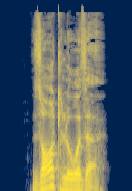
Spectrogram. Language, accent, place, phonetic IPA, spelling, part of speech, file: German, Germany, Berlin, [ˈzɔʁkloːzə], sorglose, adjective, De-sorglose.ogg
- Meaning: inflection of sorglos: 1. strong/mixed nominative/accusative feminine singular 2. strong nominative/accusative plural 3. weak nominative all-gender singular 4. weak accusative feminine/neuter singular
